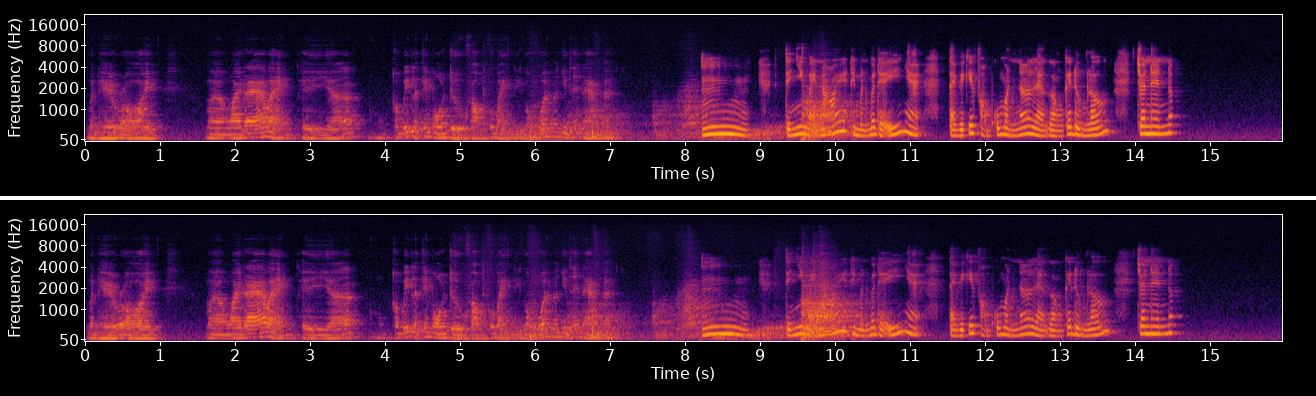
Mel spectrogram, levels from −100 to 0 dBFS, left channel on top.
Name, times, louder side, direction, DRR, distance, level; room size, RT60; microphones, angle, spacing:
voice 1, 0.0-0.9 1.6-7.0, equal, 35° right, 6.1 m, -34 dB
sound 1, 5.1-10.9, right 2 dB, 85° right, 1.7 m, -36 dB
voice 2, 8.2-14.5, left 3 dB, 45° left, 0.5 m, -25 dB
12.5 x 6.6 x 6.1 m
head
